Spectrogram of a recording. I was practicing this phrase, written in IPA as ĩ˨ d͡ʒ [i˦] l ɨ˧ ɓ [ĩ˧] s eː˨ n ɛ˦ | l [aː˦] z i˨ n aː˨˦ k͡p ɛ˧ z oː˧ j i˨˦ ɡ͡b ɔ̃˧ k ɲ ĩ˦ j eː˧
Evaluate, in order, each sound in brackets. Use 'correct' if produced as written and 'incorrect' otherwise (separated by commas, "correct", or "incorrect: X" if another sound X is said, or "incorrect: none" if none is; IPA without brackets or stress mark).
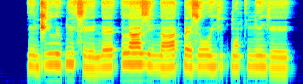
correct, incorrect: ĩ˦, correct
